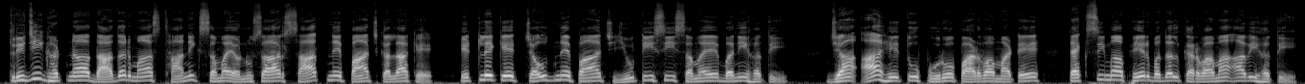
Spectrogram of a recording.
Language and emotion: Gujarati, neutral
